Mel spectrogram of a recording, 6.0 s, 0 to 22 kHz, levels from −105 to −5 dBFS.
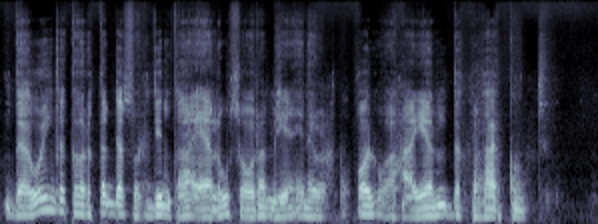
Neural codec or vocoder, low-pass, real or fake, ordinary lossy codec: codec, 44.1 kHz, 1.7 kbps, Pupu-Codec; none; fake; none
